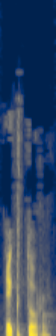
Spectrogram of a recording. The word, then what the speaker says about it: Héctor: Porque si no ponen la tilde, hay que decir Ócar, Víctor y Héctor, ¿no? Y no es así. Estos nombres se pronuncian Óscar, Víctor, Héctor, ¿vale?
